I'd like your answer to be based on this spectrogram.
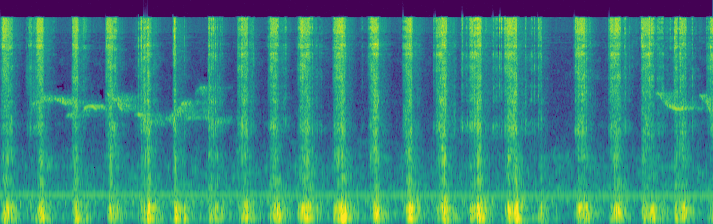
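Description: Metal fork tines saw and scrape back and forth across the surface of a solid frozen pineapple milk ice block. The result is a steady run of rough, rasping strokes, about three per second, with low crunchy grit and a bright hiss on each pass. Faint squeaky chirps and a constant low hum sit underneath.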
